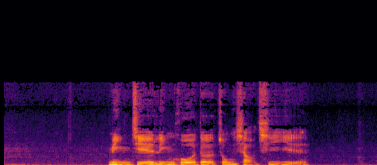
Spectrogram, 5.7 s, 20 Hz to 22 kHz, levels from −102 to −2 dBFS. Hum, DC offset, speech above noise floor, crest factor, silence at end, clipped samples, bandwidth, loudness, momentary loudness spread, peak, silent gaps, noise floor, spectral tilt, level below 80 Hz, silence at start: none; under 0.1%; 43 dB; 20 dB; 1.05 s; under 0.1%; 11.5 kHz; -25 LUFS; 10 LU; -6 dBFS; none; -67 dBFS; -6 dB/octave; -56 dBFS; 0.2 s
